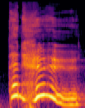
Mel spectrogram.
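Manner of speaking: high loud eager cry; cried. Acted. Charlie asking Grandpa Joe, high loud cry. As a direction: cry out for the answer. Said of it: "cried Charlie".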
